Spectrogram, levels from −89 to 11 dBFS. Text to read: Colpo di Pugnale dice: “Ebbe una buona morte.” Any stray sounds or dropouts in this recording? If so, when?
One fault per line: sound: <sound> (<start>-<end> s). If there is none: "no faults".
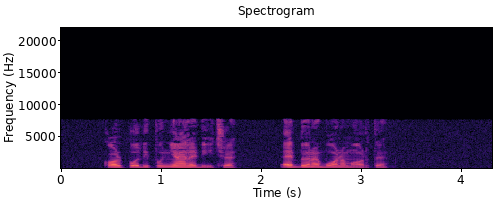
no faults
